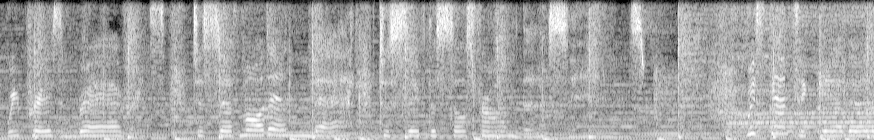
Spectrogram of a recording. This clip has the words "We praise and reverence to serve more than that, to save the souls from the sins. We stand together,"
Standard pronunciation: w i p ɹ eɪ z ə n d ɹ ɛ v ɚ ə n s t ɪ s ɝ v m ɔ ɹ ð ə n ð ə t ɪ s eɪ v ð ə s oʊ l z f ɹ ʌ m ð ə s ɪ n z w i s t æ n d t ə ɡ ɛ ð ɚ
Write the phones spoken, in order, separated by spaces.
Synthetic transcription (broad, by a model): w i p ɹ eɪ z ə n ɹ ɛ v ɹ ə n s t ɪ s ɝ v m ɔ ɹ ð ə n ð ə t ɪ s eɪ v ð ə s oʊ l z f ɹ ʌ m ð ə s ɪ n z w i s t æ n t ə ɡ ɛ ð ɚ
